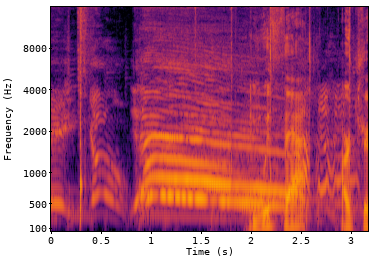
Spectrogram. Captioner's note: people cheering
